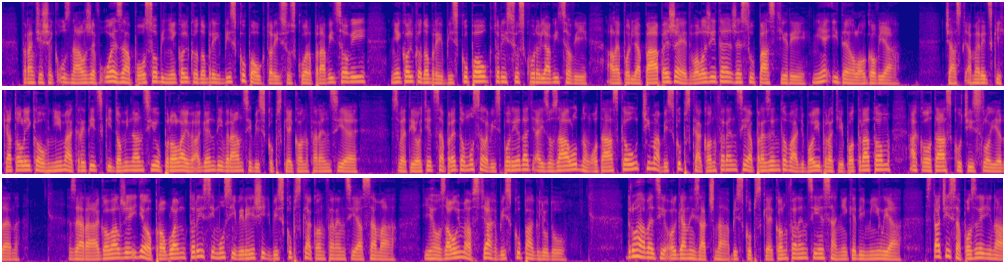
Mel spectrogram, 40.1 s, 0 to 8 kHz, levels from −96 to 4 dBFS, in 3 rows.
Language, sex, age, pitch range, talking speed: Slovak, male, 20-39, 125-160 Hz, 140 wpm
